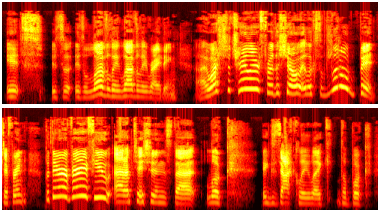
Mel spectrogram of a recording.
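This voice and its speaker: Her voice sits a little high and a bit bright, swinging widely in pitch as she talks fairly quickly. She's a podcast host chatting informally about books she recommends, with dry, understated humor on the side.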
